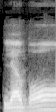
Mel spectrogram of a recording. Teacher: Kita baca dha itu terlebih dahulu yang panjang, kemudian barulah kita masuk kepada lam.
